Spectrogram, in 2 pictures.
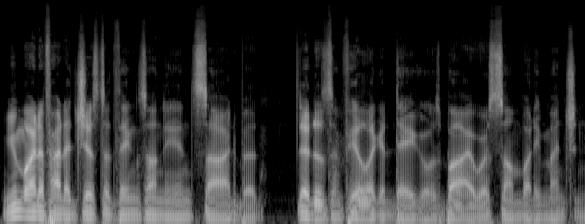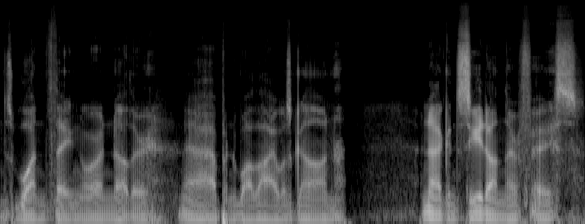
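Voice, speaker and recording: A man voicing a bitter, world-weary ex-convict in a dramatised story, with a gruff, brooding manner and a gravelly voice. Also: extremely low pitch, steady tone, moderate pace, fairly bright tone, no echo, heavily acted. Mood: weary, reflective.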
